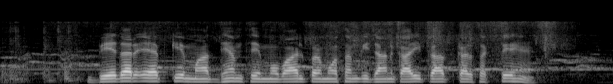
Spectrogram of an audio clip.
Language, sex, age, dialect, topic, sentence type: Hindi, male, 18-24, Awadhi Bundeli, agriculture, question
